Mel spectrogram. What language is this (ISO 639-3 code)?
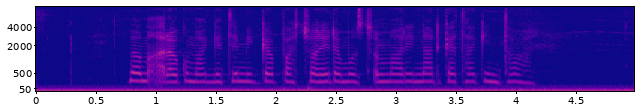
amh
